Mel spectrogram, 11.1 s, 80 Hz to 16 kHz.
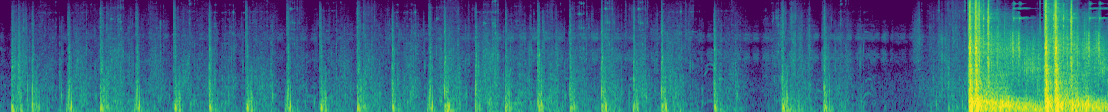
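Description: A G27 rifle from the ArmA 3 Bundeswehr mod fires a long string of evenly spaced single shots with crisp, sharp reports, then a short pause and a louder, denser burst of fire.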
